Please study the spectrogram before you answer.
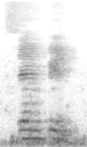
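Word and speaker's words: champagne: शैंपेन। देखिए जी का उच्चारण नहीं किया है, शैंपेन।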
